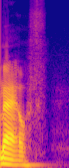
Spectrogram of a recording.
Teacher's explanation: the vowel in mouth is technically made of two vowels, a or u, sort of, technically.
